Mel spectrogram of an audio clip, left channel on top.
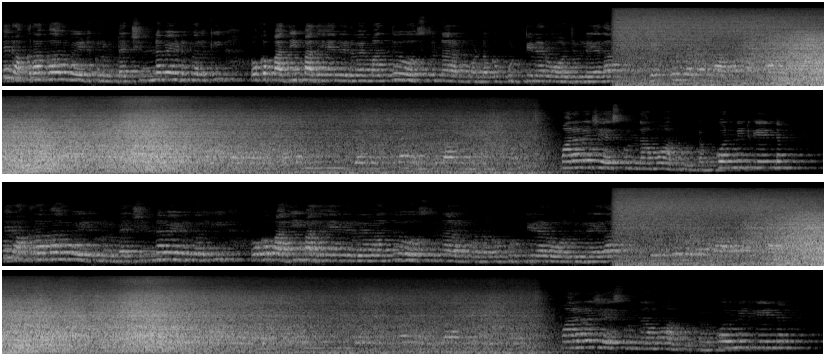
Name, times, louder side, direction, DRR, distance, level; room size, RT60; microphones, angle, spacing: voice 1, 0.0-8.9 9.1-13.5 13.8-16.0, left 2 dB, 75° left, 0 dB, 0.5 m, -32 dB
sound 1, 6.1-13.6, equal, ahead, 0.3 m, -23 dB
3.5 x 2.1 x 2.2 m, 1.3 s
head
